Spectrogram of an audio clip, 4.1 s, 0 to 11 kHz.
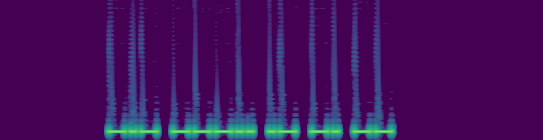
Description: Morse code, heard as a keyed tone, about 30 wpm, 700 Hz. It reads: K8ANM
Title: USA Call Signs - 5 Characters - Repeated 3x - 30wpm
